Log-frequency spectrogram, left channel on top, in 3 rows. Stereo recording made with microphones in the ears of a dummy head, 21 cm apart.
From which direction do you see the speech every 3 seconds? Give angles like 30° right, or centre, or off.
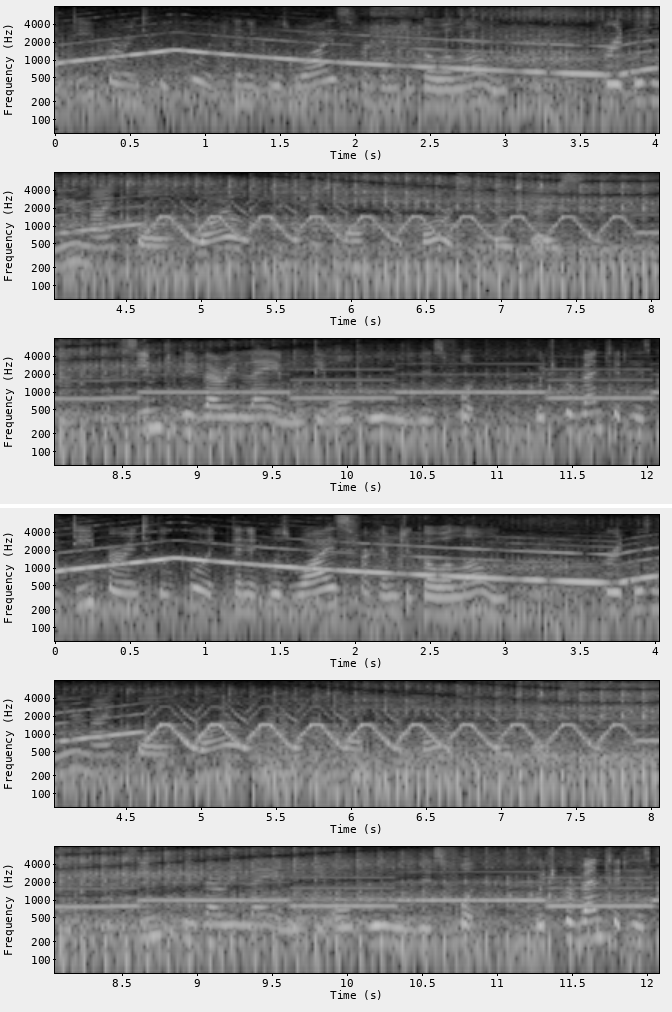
40° right, 60° left, 50° left, 10° right.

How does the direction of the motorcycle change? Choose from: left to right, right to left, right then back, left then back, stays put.
left to right.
